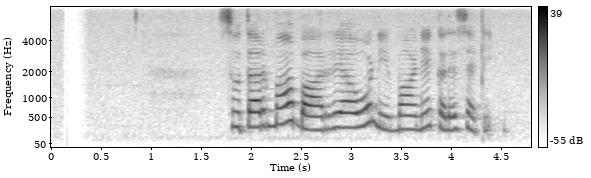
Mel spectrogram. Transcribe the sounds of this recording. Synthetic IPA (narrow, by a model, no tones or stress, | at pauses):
sut̪ɐɾmaːbaːrjaːʋoniɾmaːnejəkəlesæʈi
